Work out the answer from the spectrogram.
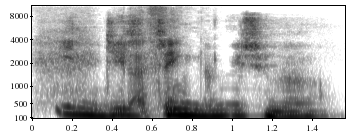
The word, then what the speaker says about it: indistinguishable: Ah yeah, I think the one before that you had it pretty much spot on. Your very last one is you you bit too much too heavy on the able on the end.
